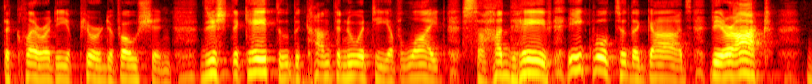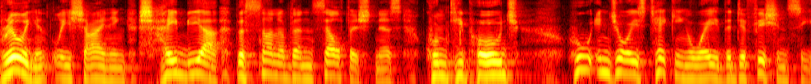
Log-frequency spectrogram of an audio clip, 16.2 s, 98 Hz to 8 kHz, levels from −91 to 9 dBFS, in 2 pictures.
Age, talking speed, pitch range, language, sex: 50-69, 110 wpm, 145-185 Hz, English, male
